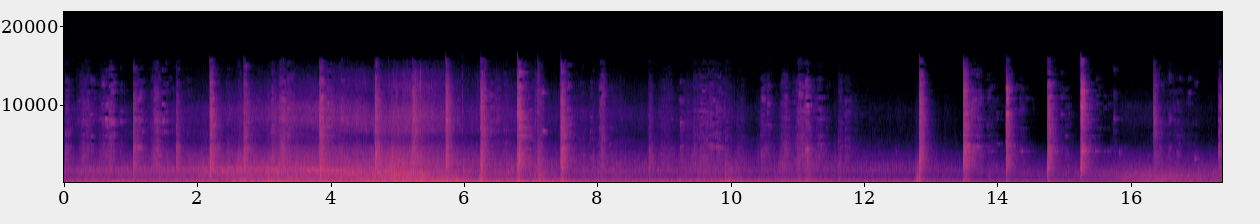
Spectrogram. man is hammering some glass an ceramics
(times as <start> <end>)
0.0 4.0, 5.7 7.6, 12.8 17.3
